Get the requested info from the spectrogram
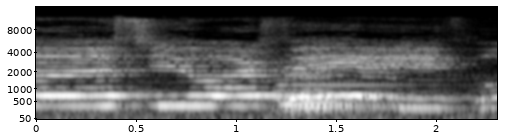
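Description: A solo voice singing into a microphone, holding long notes with some vibrato, over keyboard accompaniment.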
